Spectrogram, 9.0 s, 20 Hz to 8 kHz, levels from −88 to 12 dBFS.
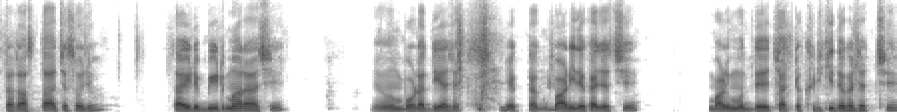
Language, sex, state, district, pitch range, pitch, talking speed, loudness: Bengali, male, West Bengal, Purulia, 140-165 Hz, 150 Hz, 145 wpm, -17 LUFS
